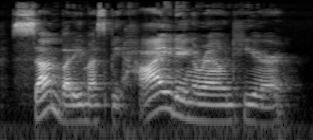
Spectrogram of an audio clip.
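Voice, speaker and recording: A growling, put-on character voice from a woman, very deep and low, at a moderate pace with lively intonation. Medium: read story.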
